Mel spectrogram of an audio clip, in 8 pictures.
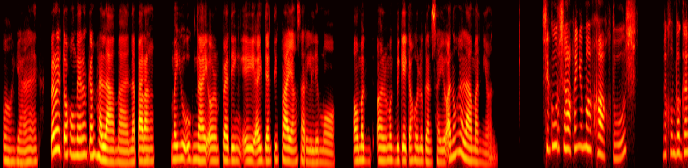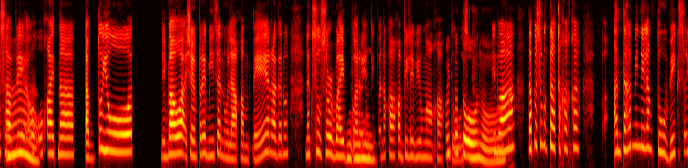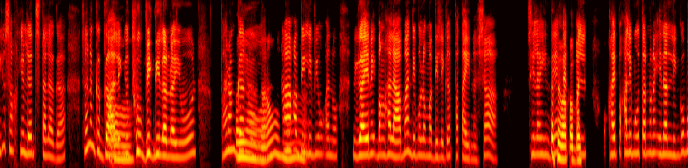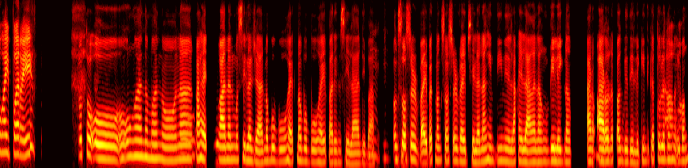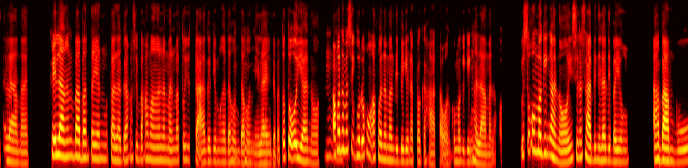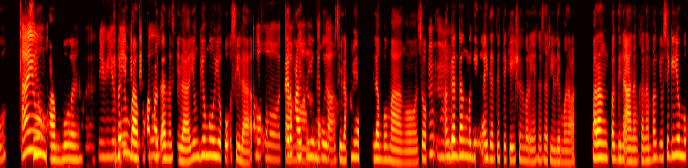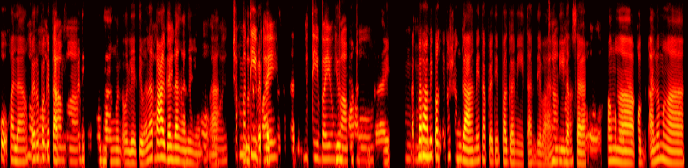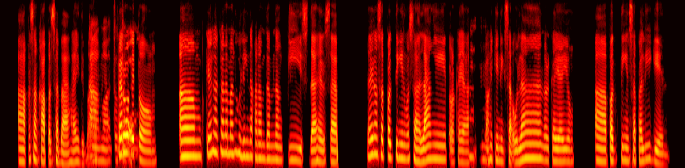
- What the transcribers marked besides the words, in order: laughing while speaking: "tubig"; chuckle; in English: "humility"
- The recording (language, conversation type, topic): Filipino, podcast, Ano ang pinakamahalagang aral na natutunan mo mula sa kalikasan?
